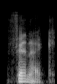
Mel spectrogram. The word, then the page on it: Finnic: American English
